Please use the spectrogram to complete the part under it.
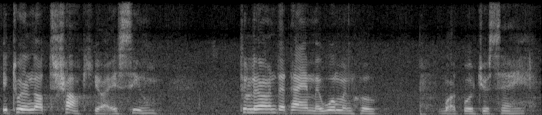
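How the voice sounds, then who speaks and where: Casting: actress for worldly, weary accused widow, proud and guarded, formal delivery, 1950s radio style with faint noise. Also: female voice, lowish voice, normal speed, natural voice. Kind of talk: old-time radio drama acting. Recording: noisy vintage radio broadcast.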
